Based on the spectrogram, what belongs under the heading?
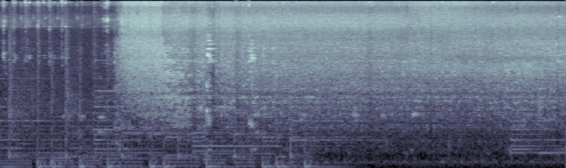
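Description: Freshly washed, still-wet flat beans (papdi) going into hot oil and fried onion-garlic masala in an aluminium kadhai: a sudden loud sizzle about a second and a half in, settling into a steady hiss of frying.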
